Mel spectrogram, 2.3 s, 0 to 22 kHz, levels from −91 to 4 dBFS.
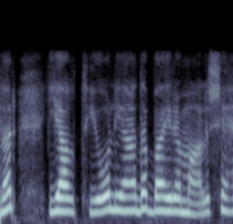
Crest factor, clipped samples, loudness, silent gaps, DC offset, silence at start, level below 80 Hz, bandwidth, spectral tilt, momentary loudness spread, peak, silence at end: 16 dB; under 0.1%; -19 LUFS; none; under 0.1%; 0 s; -60 dBFS; 8.6 kHz; -6 dB/octave; 6 LU; -2 dBFS; 0 s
